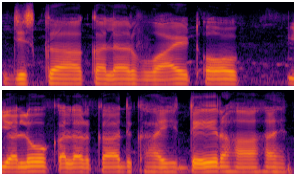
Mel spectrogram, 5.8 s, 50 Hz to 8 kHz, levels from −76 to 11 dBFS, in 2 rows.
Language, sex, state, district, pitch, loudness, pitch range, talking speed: Hindi, male, Uttar Pradesh, Lucknow, 115 Hz, -14 LUFS, 115-120 Hz, 115 wpm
